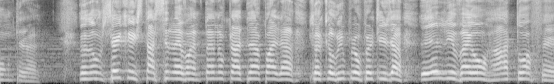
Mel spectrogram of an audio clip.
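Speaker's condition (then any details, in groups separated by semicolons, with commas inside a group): Cerebral palsy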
